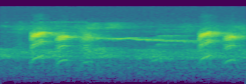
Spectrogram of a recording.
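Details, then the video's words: Black-naped monarch decoy bird singing clear, high two-note whistled phrases, slightly rising then falling, repeated after about two seconds over a faint sustained whistle-like tone. "Chim đớp ruồi gáy đen mồi hót"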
